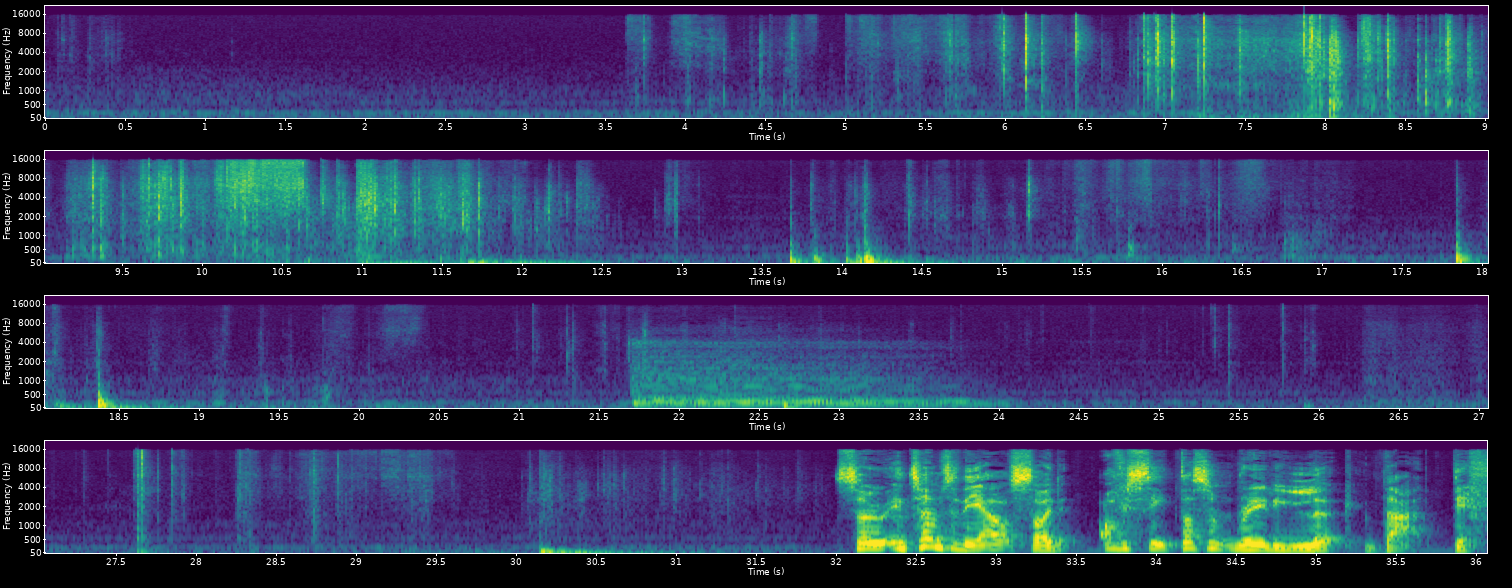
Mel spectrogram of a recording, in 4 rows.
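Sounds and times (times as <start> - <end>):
packaging wrap crinkling: 3.6 - 13.0, 27.6 - 32.0.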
